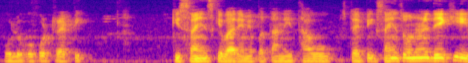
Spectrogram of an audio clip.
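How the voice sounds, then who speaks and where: A man's voice: lowish voice, gravelly, roomy sound, a little hiss or hum. A man teaching pupils, patiently repeating each point and asking then answering his own questions. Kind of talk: lesson for pupils.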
